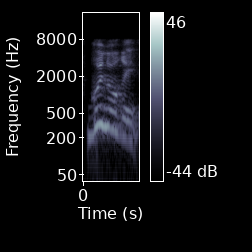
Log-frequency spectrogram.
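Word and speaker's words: gonorrhoeae: Donc Nesseria gonoc gonoqué, je sais plus comment ça se prononce. Gonoré.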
